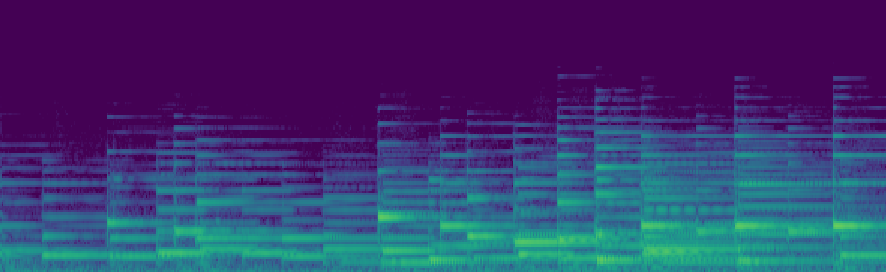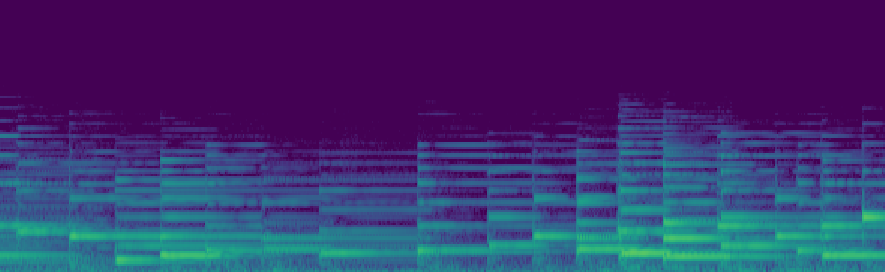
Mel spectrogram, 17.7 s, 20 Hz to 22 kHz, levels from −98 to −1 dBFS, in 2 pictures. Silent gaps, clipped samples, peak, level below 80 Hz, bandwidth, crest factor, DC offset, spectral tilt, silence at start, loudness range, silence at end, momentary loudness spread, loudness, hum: none; under 0.1%; -18 dBFS; -56 dBFS; 6 kHz; 16 dB; under 0.1%; -9 dB/octave; 0 s; 8 LU; 0 s; 14 LU; -35 LUFS; none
